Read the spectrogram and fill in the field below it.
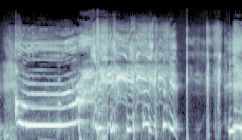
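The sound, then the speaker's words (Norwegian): A person imitates a wolf howl, a loud sustained wavering tone for about a second and a half, then breaks into yelps and whoops before trailing off into laughter-like bursts. “Få høre ulv.”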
